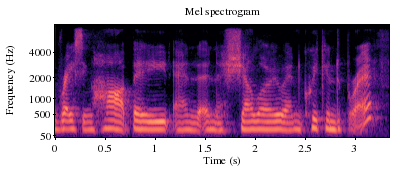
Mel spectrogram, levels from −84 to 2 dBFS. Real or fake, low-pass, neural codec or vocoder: real; 7.2 kHz; none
